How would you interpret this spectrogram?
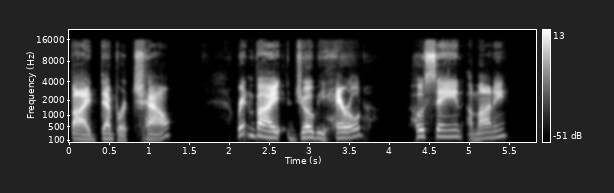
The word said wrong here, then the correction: Amini: Amini, if I said that right, sorry.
